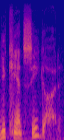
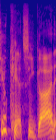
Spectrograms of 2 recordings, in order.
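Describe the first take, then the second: First: Put-on soft, slow, higher kid's correction; quiet objection. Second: Firm retold contradiction at full voice; argumentative classmate. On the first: Classmate objects to the drawing, soft and slow. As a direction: imitate a child hushedly contradicting. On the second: Classmate starts a big argument, firmly contradicting. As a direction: imitate a kid digging in.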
